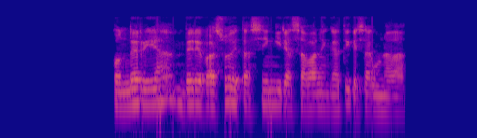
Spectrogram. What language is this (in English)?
Basque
